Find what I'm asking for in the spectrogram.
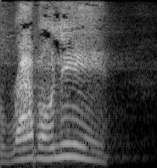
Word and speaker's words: Rabboni: She's now consumed with victory, and all she can say is, "Rabboni." Now, the reason I pronounce it that way is very specific.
